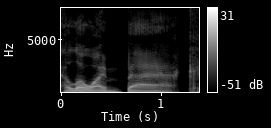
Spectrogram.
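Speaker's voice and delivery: strange, formal, put-on seductive voice. Returning to the recording after a break, greeting viewers in a weird seductive voice. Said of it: "saying back in weird, seductive, uh, formal voices".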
